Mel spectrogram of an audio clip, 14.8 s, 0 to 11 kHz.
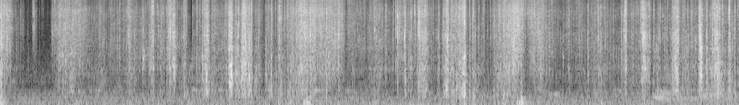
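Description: Foil wrappers of 2018 Bowman Baseball hobby card packs being torn open and crumpled by hand, a fast, irregular run of crinkles and crackles with longer tearing rustles about six and nine seconds in.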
